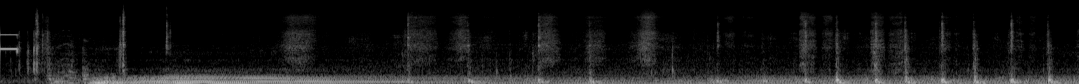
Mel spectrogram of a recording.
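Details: Car with a common power steering fault, warning showing at ignition: engine cranks and catches, then a steady idle with sharp clicks about two or three a second; fault light goes off after starting.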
